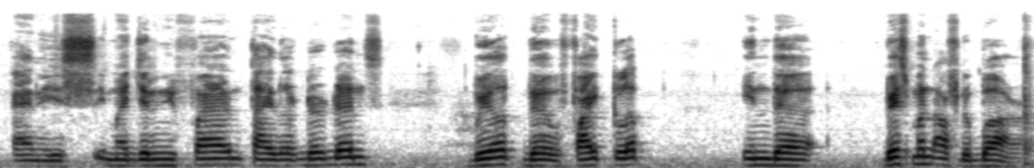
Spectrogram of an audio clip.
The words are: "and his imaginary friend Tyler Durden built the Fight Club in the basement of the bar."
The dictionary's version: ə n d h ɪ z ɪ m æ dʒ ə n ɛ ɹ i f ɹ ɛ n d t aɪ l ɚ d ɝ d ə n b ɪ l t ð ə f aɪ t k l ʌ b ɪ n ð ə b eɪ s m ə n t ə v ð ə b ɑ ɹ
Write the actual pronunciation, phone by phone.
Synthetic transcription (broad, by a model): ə n h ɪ s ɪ m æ dʒ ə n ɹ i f ɛ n t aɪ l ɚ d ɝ d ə n b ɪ l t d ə f aɪ t k l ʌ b ɪ n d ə b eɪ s m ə n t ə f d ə b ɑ ɹ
